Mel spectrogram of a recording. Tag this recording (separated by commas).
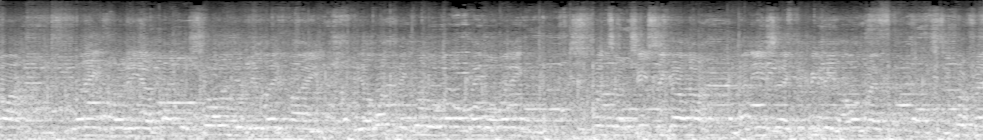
Run, Speech, Music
